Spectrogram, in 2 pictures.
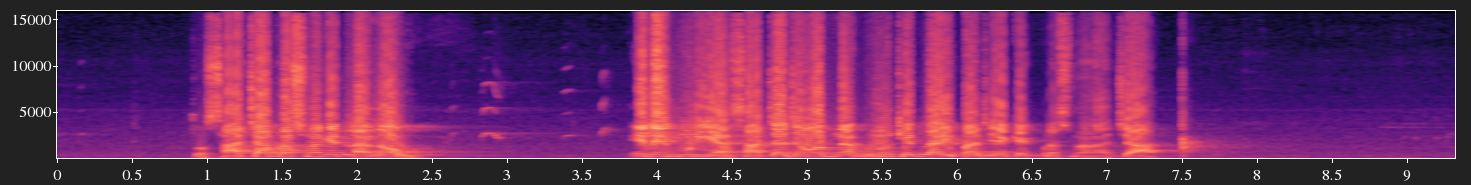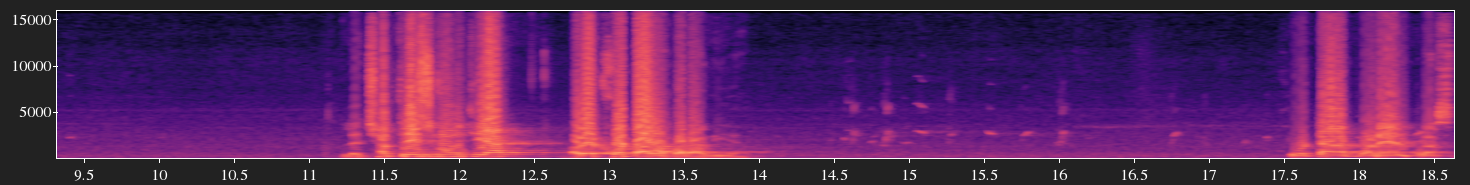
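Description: A man speaks calmly and clearly, explaining in bursts with pauses.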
